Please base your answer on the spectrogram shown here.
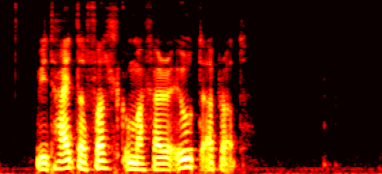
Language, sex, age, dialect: Faroese, male, 15-35, Suðurstreymoy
